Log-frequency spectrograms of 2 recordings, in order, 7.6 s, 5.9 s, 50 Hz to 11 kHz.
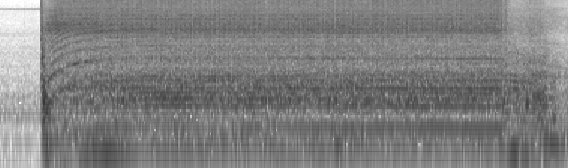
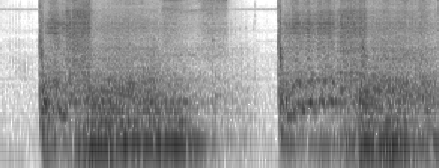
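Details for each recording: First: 1967 Ford F-100 with 240 engine, sitting 30+ years, spark plugs out, checking oil pressure: smooth even starter whirr for about six seconds, no firing; normal cranking, oil pressure building to about 40. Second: 1967 Ford F-100 with 240 engine, first start after 30+ years, low on fuel, carburetor likely gummed and leaking at the accelerator pump: catches twice, runs unevenly, sags, dies and refires; rough running, owner suspects fuel delivery.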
